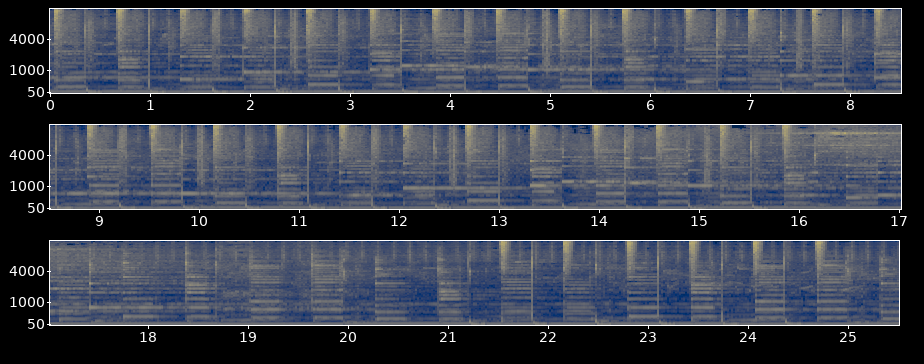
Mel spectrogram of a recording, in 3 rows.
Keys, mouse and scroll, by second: 1.1 shift+click, 1.2-2.1 typing, 2.2 click, 2.4 F2, 2.5 click, 3.8 click, 5.4 F3, 6.6 click, 9.8 F2, 10.0-12.3 drag, 12.3 right click, 12.9 click, 16.1 alt+c, 16.4 w, 17.2 click, 20.0 alt+c, 20.2 w, 21.3 click, 22.4 right click, 23.0-25.5 drag.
